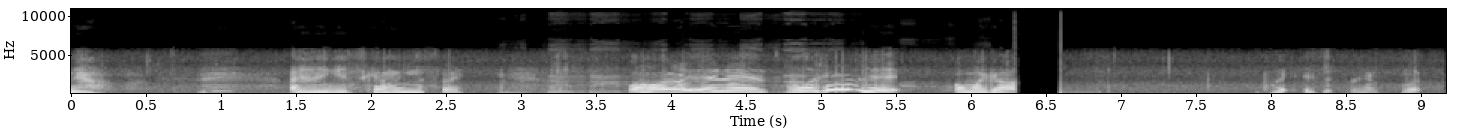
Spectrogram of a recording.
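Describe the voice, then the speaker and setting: The tone is playful and the pace fairly slow, with long, frequent pauses. The sound is dry with no echo, over light background noise. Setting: outdoors, hiking. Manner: playful, excitable. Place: forest. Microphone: phone near.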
